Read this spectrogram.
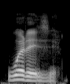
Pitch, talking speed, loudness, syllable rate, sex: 185 Hz, 255 wpm, -16 LUFS, 6.0 syllables/s, female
